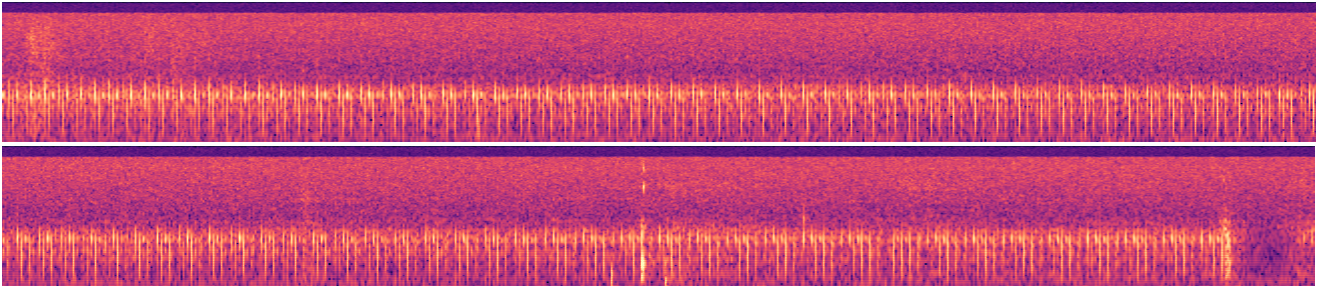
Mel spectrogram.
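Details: iNAP intermittent negative air pressure device for obstructive sleep apnea, demonstrated by a sleep technologist, switched on to suction the mouth closed and pull soft palate, uvula and tongue forward; faint steady low pump hum with soft whirr.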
